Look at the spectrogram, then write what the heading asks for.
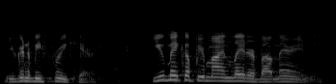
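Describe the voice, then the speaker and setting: Man playing a quick-talking, earnest cowboy. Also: fairly high pitch, animated, sharp tone. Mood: earnest, defiant. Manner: folksy rural speech, polite but stubborn. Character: earnest, gallant, unarmed cowboy standing up for his sweetheart. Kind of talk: live radio Western acting. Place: auditorium stage, live radio theatre performance.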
